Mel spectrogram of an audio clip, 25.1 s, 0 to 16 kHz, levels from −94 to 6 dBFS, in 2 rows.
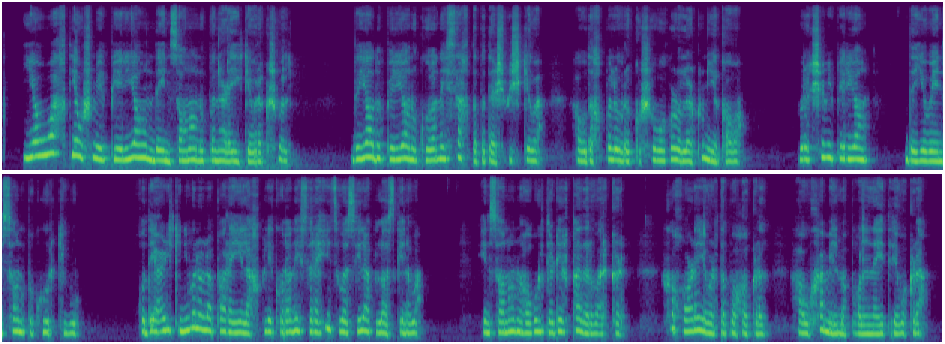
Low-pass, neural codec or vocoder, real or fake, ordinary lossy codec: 14.4 kHz; vocoder, 44.1 kHz, 128 mel bands, Pupu-Vocoder; fake; none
